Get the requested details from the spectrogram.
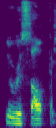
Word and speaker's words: Rusalka: Rusalka. – Rusalka. – Like Rus. Rus as in Russia.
